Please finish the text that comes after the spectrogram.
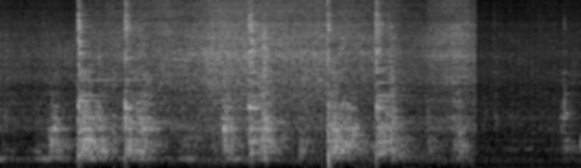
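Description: Cashews frying with Kashmiri chili powder and turmeric in a pan, with loud close sizzling broken by repeated spatula scrapes and knocks, until the sizzle suddenly drops away near the end.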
